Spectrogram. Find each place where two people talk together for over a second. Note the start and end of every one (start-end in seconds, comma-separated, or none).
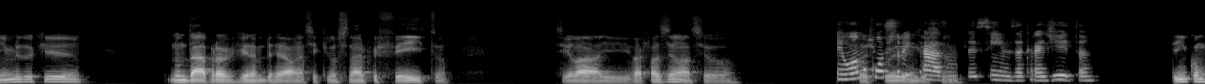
8.5-9.7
